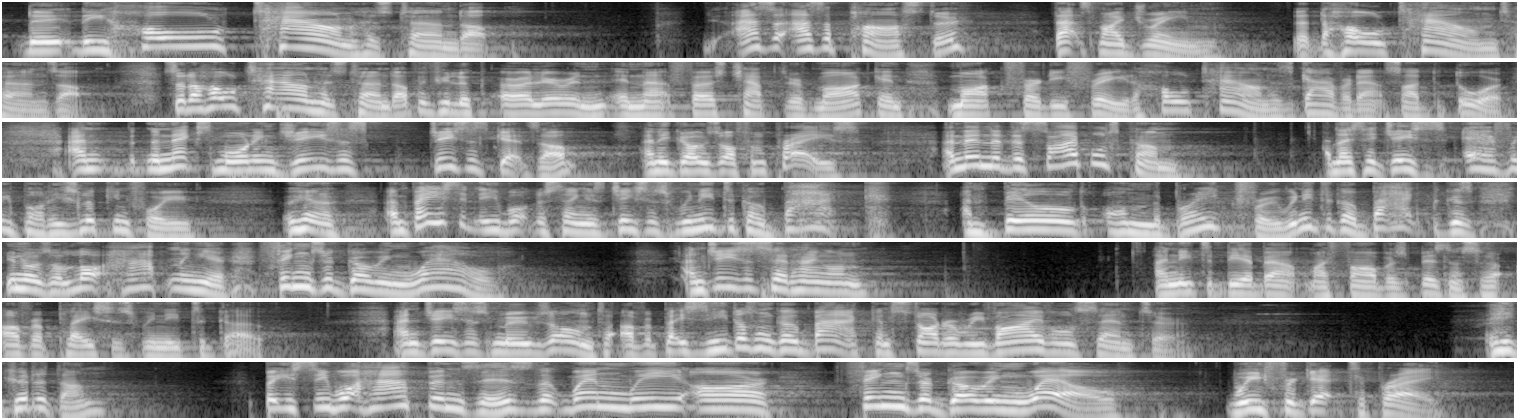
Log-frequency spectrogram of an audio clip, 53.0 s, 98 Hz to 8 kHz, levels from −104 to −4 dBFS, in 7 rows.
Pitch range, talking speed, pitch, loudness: 120-200 Hz, 195 wpm, 165 Hz, -20 LUFS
